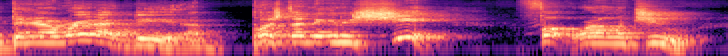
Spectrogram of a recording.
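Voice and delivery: high, heated retort, retold; defiant retort. Defiant answer in retold quarrel.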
